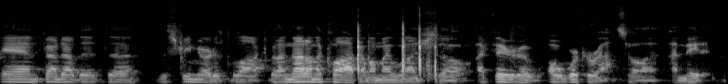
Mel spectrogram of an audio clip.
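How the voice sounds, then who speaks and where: A man talks through a remote laptop connection that sounds hollow and cave-like, as if from a bare echoey space. His delivery is halting and casual, full of restarts as he works out his thoughts on the game. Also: fairly low pitch, level tone, far from the mic, very noisy. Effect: echoey, cave-like sound on a remote call. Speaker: co-host joining remotely. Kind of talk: casual sports chat. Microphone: laptop and camera on a remote call.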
